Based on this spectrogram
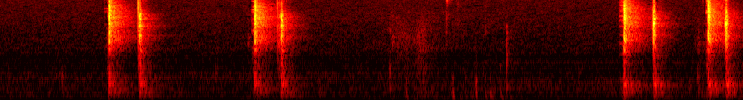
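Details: Starter system troubleshooting with components bypassed per the wiring diagram: four pairs of crisp clicks in a quiet room as the starter button circuit is bridged; the starter relay pulls in and releases properly.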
